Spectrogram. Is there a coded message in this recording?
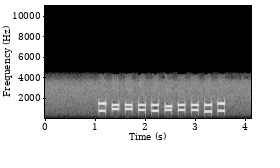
Yes: DTMF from 1.1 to 3.6 s, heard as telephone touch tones, dialled by machine, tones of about 140 ms, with hum. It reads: 6008578826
